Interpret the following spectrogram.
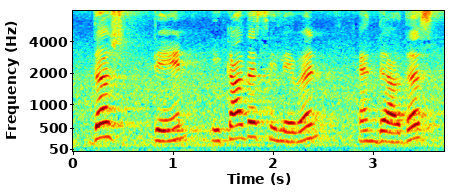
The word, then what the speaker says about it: दश: दश। ये हो गया आपका तलाभ्य श, मतलब इस श का उच्चारण आप तालु से करते हो।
